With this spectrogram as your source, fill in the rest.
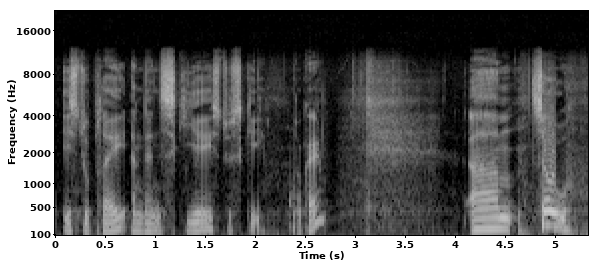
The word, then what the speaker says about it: skie: Je skie. Okay, you get this I, and after that you get the vowel but then you don't pronounce it.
